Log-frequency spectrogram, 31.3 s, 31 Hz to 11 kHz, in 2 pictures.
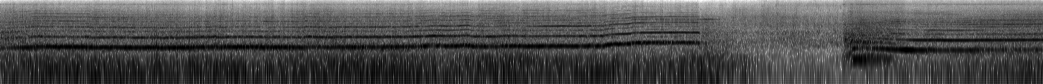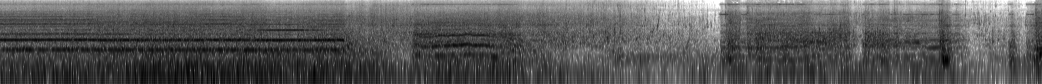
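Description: Leopard 4082 2000kv brushless motor in an RC speedboat's Dominator hull, heard from on board: a loud, steady high whine at speed with water rushing under the hull. The pitch rises about ten seconds in, the whine cuts out for about two seconds, returns at a steady lower pitch, cuts again about twenty seconds in with one brief blip of throttle, then the boat coasts in with water splashing against the hull.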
